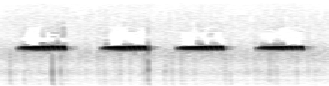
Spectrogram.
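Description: Crickets chirping in short, evenly spaced high-pitched trills, about two a second, faint and steady.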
